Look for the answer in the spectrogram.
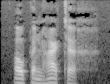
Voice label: "openhartig", Dutch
